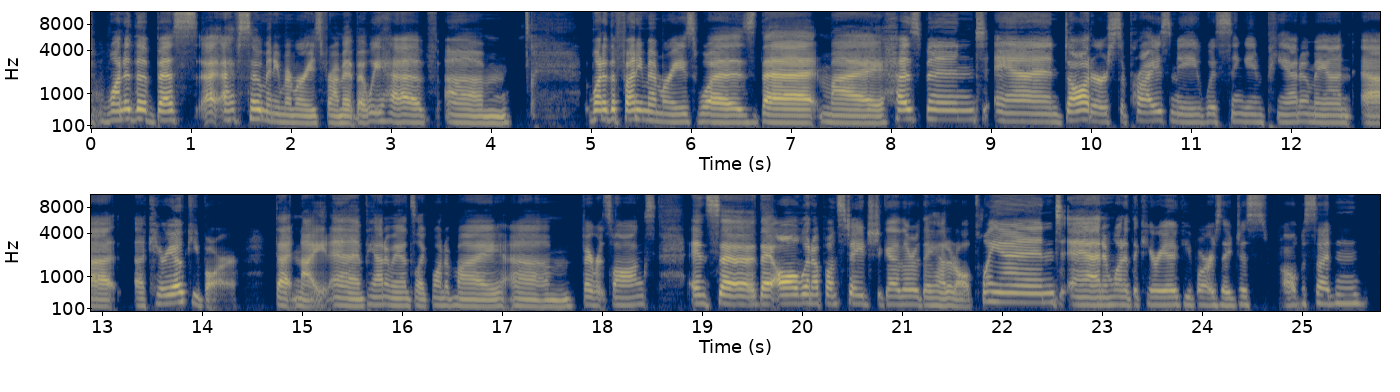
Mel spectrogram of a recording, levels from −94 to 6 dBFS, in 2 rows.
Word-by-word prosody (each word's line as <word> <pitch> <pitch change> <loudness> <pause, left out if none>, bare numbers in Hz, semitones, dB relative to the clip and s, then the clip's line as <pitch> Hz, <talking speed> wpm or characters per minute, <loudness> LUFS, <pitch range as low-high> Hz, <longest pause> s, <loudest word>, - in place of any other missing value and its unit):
one 215 +7 0
of 240 - +3
the 235 -1 +4
best 215 +3 +3
I 200 - +4
I 220 - +2
have 225 +1 -6
so 240 -1 +2
many 200 -5 -4
memories 160 -2 -3
from 155 -1 -2
it, 155 -1 0
but - - -1
we 195 0 -3
have, 170 -4 +1 0.2
um 155 -1 -3 0.8
one 230 0 +5
of 230 - 0
the 235 - +3
funny 230 0 +3
memories 180 -4 -2
was 165 -2 +2
that 160 -1 +8
my 155 -2 +2
husband 225 +1 0
and 185 -4 +1
daughter 205 -3 +4
surprised 200 +2 -5
me 170 -2 -9
with 175 0 -11
singing 175 -3 -10
Piano 175 +2 -8
Man 160 -2 -5
at 75 - +1 0.2
a 155 - -6
karaoke 210 +8 0
bar - - -7 0.4
that - - +1
night, - - -1
and 155 -3 -1
Piano 180 -1 -5
Man's, 160 -1 -5
like, 150 -3 -8
one 165 -1 -8
of 160 - -14
my, 150 -2 -3
um, 145 -2 -6
favorite 180 -1 -3
songs, 175 +2 -5 0.4
and 200 -3 0
so 190 -1 +5
they 190 -1 +6
all 205 0 +6
went 210 -1 0
up 205 0 -3
on 195 0 -3
stage 195 -3 -5
together, 185 -1 -4
they 170 0 -7
had 155 -1 -4
it 165 - -4
all - - -4
planned, 230 -2 0
and 175 -1 +3
in 170 - -2
one 180 -1 -4
of 170 - -8
the - - -11
karaoke 175 0 -4
bars, 170 -1 -6
they 165 -2 -6
just 175 +1 -9
all - - -7
of 185 - -14
a - - -15
sudden 200 0 -7
180 Hz, 175 wpm, -23 LUFS, 160-205 Hz, 0.8 s, that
